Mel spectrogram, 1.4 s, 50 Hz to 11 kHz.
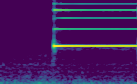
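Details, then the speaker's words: Relay test in a fuse panel with a power probe, coil energized through pins 85 and 86 and power input on pin 30: clean, steady high beep when the probe touches output pin 87, showing power out; the relay circuit works. "So with this energized coil energized from 85 and 86, pin 30, you're getting a power input. You should have power coming out on 87,"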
